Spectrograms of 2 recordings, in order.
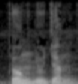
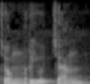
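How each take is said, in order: First: The second syllable begins with an N sound. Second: The second syllable begins with an R sound. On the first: "dibacanya Jongnyujang" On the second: "Tulisannya adalah Jongryujang"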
